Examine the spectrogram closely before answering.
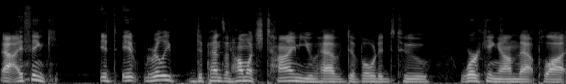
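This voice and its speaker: Heard on a very clean recording with a silent background, a man in a plain, everyday voice talks at a moderate pace and medium pitch with fairly even intonation. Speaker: deer biologist. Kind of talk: casual interview.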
